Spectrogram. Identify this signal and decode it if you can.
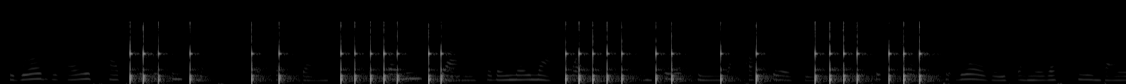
Tap code, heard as taps on a table, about 7 knocks a second, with speech in English. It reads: LAW WAS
